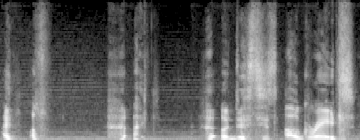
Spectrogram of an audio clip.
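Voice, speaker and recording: A man's voice: high voice, lively intonation, slow, slightly rough. A man doing casual live commentary as a game streamer, exclamatory and rambling. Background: faint music.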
